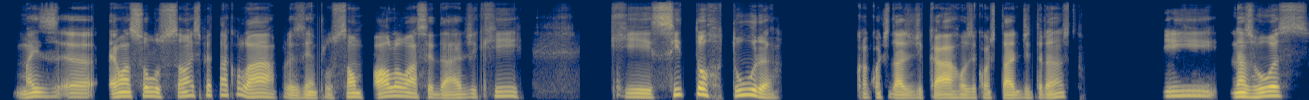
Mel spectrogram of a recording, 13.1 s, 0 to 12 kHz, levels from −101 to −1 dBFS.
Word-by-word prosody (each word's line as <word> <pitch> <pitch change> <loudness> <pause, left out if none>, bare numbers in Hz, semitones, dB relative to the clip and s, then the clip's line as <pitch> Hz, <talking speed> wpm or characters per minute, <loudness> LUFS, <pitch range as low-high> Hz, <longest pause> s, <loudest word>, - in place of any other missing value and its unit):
Mas, 135 +1 -2
hã, 120 -3 -2 0.2
é - - +2
uma 140 0 +5
solução 140 0 -1
espetacular. 150 - 0
Por - - -10
exemplo, 95 +1 -3
São 125 +5 0
Paulo 145 +2 +5
é - - +4
uma 130 -4 +2
cidade 105 0 -3
que 145 +2 -6 0.9
que 120 -2 -2
se 190 - 0
tortura 180 -2 +3 0.8
com - - -6
a - - -16
quantidade 95 +1 -1
de 95 - -7
carros 100 +1 +2
e - - -6
a - - -6
quantidade 95 -1 0
de 100 -2 -8
trânsito. 110 +8 -4 0.8
E 155 +1 -2 0.2
nas 130 -2 +5
ruas 150 +4 +2
125 Hz, 140 wpm, -24 LUFS, 100-150 Hz, 0.9 s, uma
